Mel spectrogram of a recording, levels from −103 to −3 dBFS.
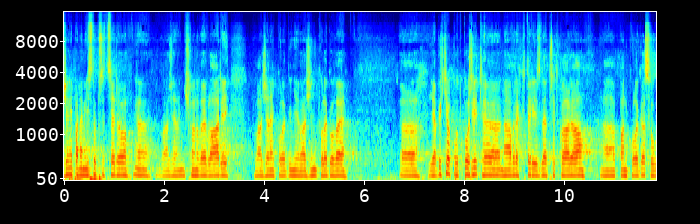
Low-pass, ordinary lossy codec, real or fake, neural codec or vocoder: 14.4 kHz; Opus, 16 kbps; fake; vocoder, 48 kHz, 128 mel bands, Vocos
